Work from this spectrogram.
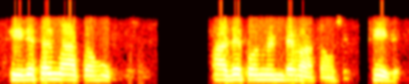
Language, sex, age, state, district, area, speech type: Urdu, male, 30-45, Uttar Pradesh, Muzaffarnagar, urban, conversation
